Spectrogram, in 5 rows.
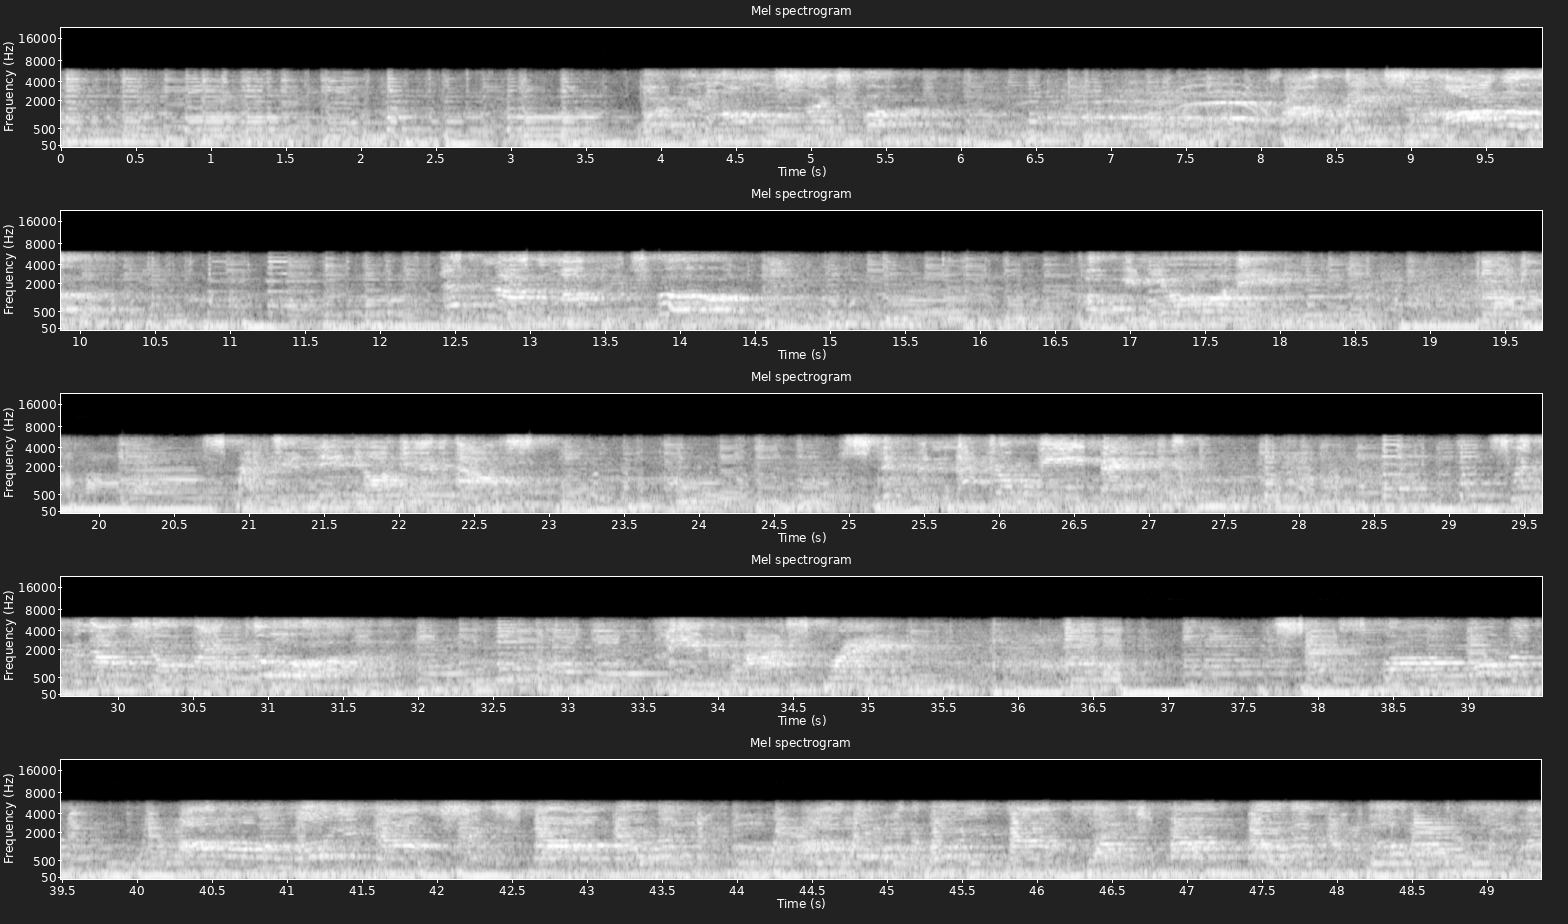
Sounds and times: Music: 0.0 - 49.3.

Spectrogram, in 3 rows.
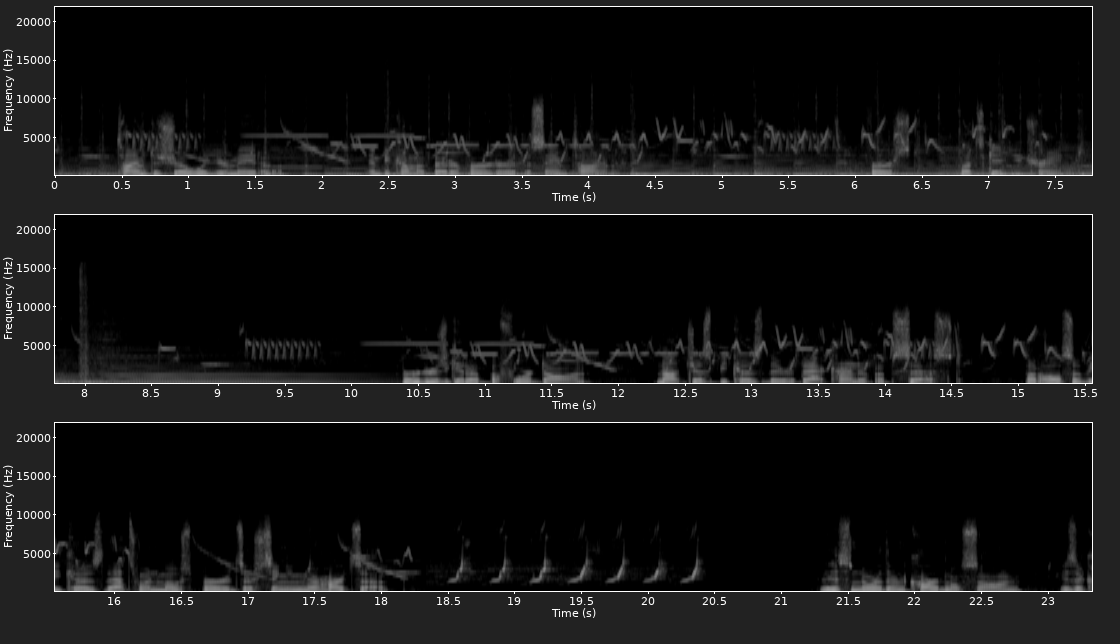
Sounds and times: Chirp, tweet: 0.0 - 21.3.

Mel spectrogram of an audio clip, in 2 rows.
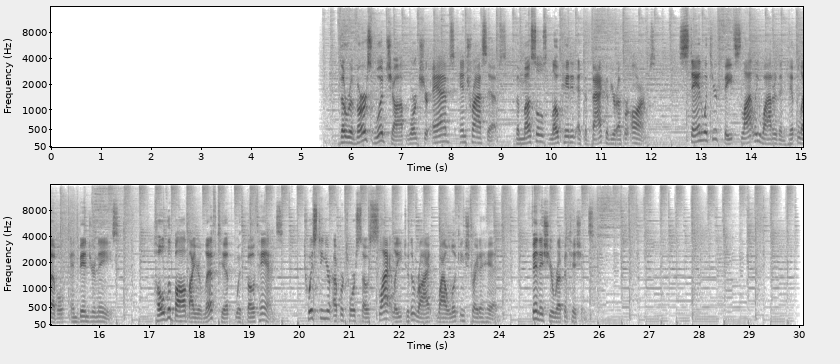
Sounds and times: Music: 5.4 - 30.0
Speech: 5.8 - 16.4, 17.1 - 24.1, 24.7 - 26.0.

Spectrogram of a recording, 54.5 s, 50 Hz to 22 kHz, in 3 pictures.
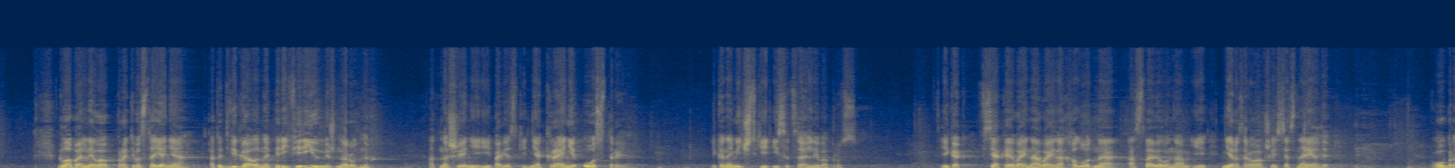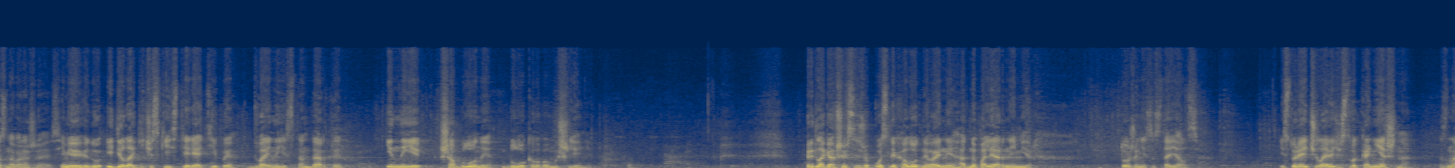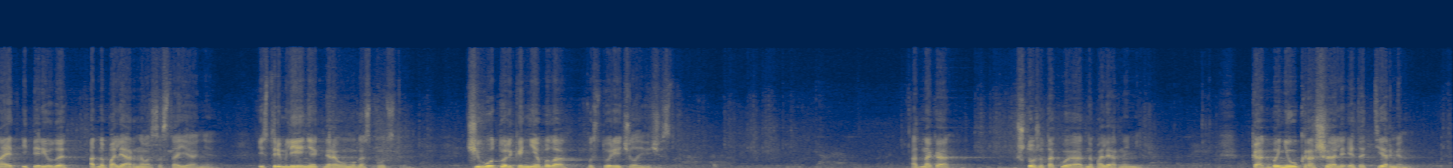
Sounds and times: Narration, monologue: 0.0 - 54.5.

